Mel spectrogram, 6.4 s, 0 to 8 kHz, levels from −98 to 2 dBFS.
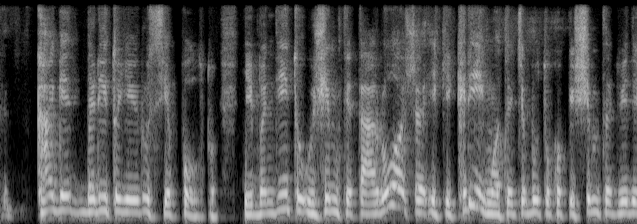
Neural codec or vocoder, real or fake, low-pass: none; real; 7.2 kHz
